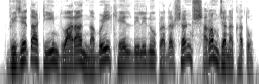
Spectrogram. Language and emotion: Gujarati, disgusted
